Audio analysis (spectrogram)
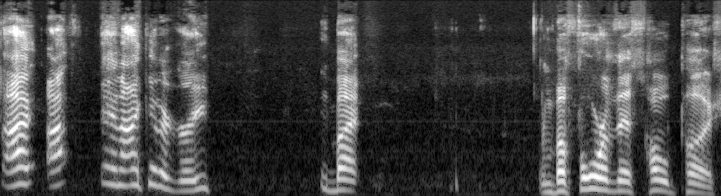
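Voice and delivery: chewing ice while speaking. Disagreeing about wrestlers' WrestleMania push, chewing ice while talking. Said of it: "sorry, I was chewing on ice".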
